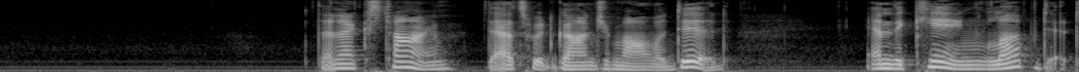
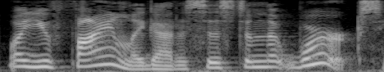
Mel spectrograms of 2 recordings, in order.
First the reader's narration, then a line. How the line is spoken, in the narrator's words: exclaimed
